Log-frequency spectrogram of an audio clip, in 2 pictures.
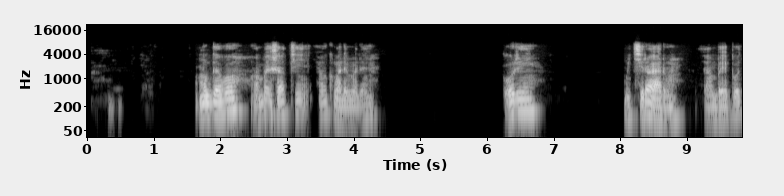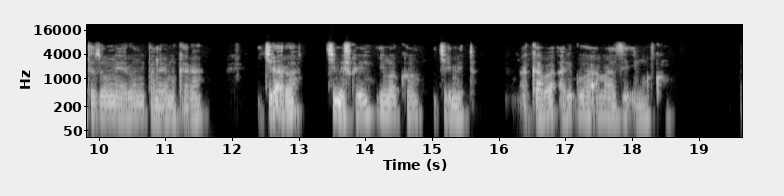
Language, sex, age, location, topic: Kinyarwanda, male, 25-35, Nyagatare, agriculture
